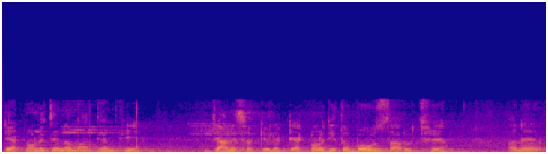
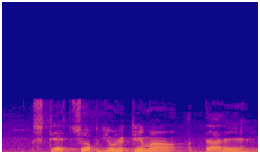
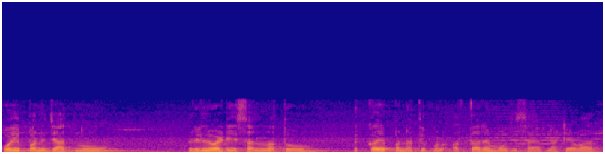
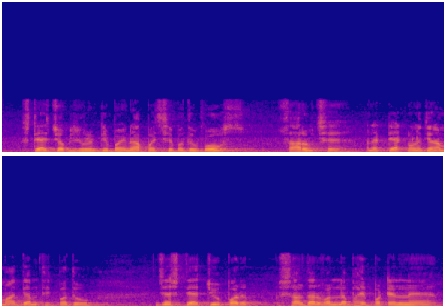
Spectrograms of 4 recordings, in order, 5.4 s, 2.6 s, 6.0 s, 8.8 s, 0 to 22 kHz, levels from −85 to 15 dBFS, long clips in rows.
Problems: none marked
